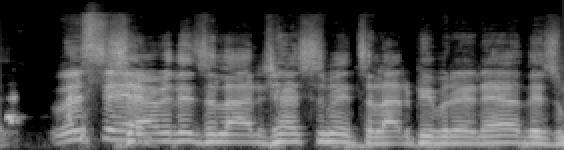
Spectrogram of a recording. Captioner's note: imitating trump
